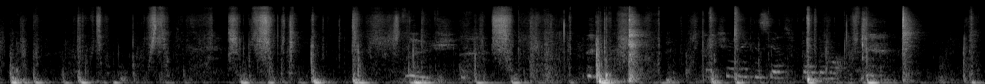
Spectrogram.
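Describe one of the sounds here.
Footsteps thud on carpeted stairs close by.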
